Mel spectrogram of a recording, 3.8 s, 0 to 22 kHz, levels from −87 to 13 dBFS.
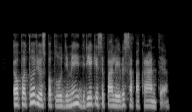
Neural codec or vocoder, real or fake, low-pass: none; real; 7.2 kHz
